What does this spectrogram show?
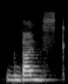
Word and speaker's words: Gdańsk: ask you how to pronounce Gdansk, I think. Gdańsk, Dansk? yeah, Gdańsk.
